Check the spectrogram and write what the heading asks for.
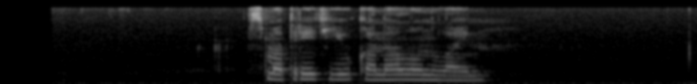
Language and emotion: Russian, neutral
